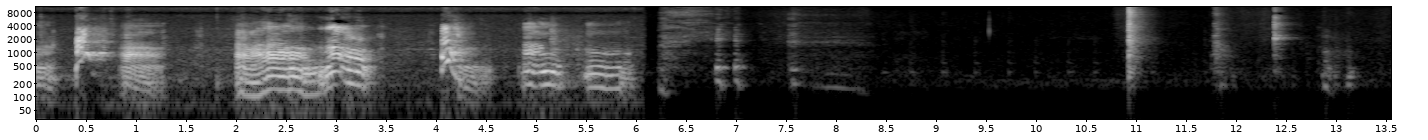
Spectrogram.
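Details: Samoyed: a rapid run of rough barks and growly yaps packed into the first six seconds, then near silence broken by a few faint clicks and taps.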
